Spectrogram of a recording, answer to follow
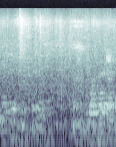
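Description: Low cooing bird calls, twice, with faint voices in the room.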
